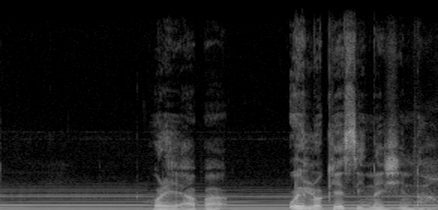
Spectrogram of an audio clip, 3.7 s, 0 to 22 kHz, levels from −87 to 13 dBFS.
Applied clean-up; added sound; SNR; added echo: none; Bowed string instrument; 9 dB; none.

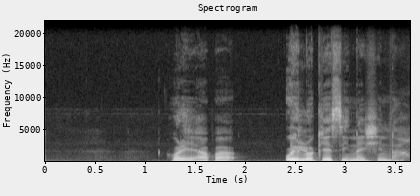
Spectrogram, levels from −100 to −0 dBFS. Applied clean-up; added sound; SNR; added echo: none; none; none; none.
